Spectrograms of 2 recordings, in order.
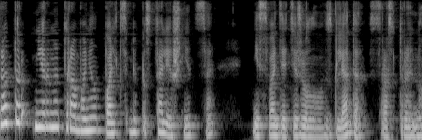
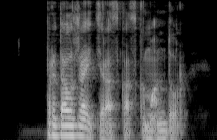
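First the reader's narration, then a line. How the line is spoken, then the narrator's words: Through gritted teeth. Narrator (Russian): процедил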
